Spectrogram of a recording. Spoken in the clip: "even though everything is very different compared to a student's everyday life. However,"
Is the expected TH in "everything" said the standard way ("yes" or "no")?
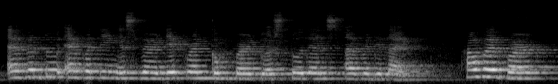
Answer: no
